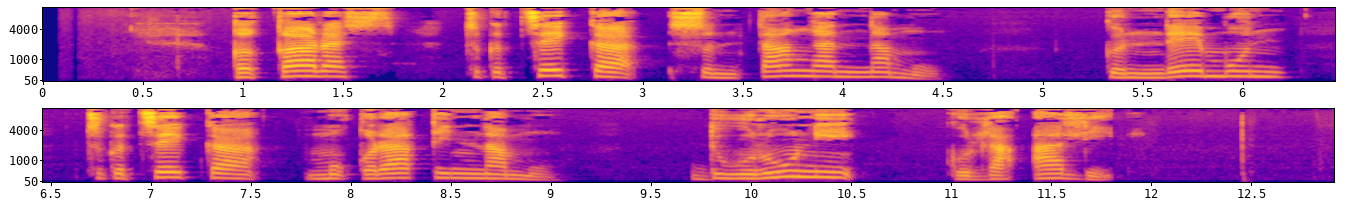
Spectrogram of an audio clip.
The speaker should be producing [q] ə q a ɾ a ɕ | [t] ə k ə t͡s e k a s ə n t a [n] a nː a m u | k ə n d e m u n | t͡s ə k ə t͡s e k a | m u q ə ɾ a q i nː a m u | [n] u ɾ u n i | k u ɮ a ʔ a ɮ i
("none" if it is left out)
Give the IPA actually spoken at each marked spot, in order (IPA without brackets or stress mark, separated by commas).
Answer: q, t͡s, ŋ, d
